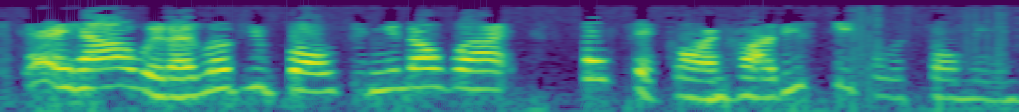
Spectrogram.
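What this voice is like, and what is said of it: Brooklyn accent. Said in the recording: “We have the same accent ... you're from Brooklyn”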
